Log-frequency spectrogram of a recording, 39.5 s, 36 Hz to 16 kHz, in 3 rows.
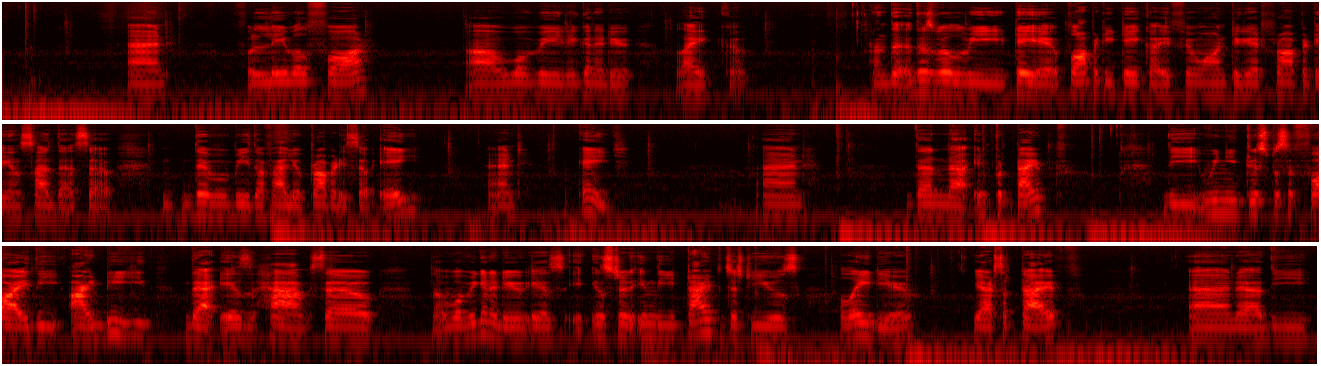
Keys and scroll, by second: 0.2 Return, 0.2 typing, 2.6 Right, 3.3 Left, 3.6 Left, 4.6 Right, 16.6 a, 18.5 a, 21.5 Return, 22.7-23.7 typing, 24.0 Return, 33.6-35.0 typing, 35.4 Return, 36.2 Tab, 36.5 Tab, 36.7 Right, 36.9 Tab.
